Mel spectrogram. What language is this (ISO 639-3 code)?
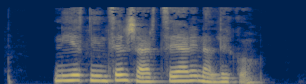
eus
